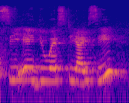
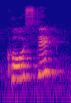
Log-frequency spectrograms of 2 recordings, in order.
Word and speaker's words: caustic: So there are two correct ways of pronouncing this word, C-A-U-S-T-I-C. Either you pronounce it as the way Britishers pronounce it, caustic, caustic, or you pronounce it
